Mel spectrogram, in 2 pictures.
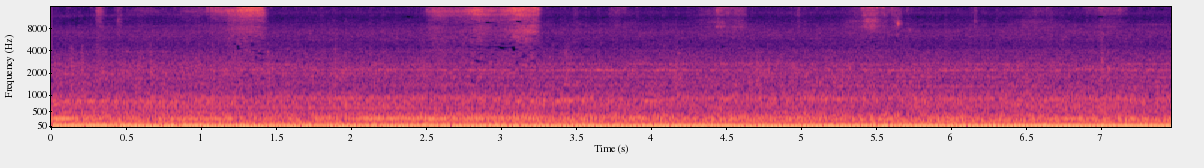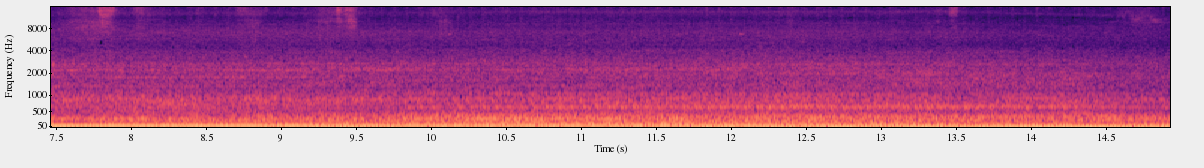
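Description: Diesel engine of an off-road haul truck running steadily while driving, heard from inside the cab as a loud, steady low drone.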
